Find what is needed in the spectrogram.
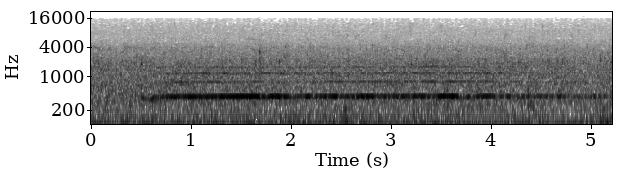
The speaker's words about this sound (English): There's another steam train.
